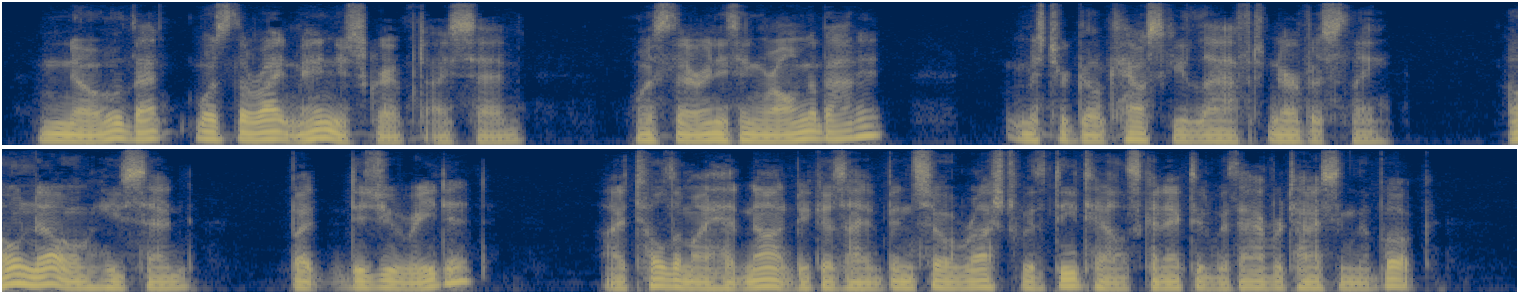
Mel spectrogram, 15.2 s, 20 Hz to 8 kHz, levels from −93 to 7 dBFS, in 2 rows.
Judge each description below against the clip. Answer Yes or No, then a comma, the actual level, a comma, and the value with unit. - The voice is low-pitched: Yes, very low, 85 Hz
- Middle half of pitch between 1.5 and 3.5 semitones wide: Yes, average, 3.0 semitones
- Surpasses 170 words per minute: Yes, average, 180 wpm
